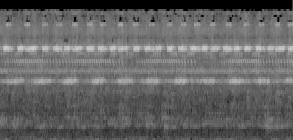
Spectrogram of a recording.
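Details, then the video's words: Cricket sound intended for scaring rats and training cage birds: sharp, high pulsed chirps in rhythmic bursts a little over two per second, over a faint underlying buzz, no other noises. "Suara jangkik pengusir tikus pengantar tidur"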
